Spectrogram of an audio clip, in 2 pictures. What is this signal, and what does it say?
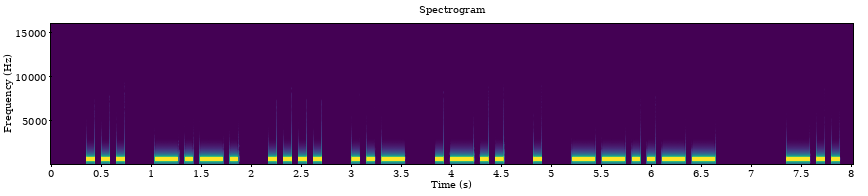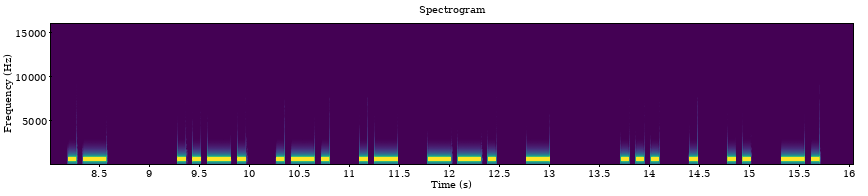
Morse code, heard as a keyed tone, about 16 wpm, 680 Hz. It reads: SCHULE, DA FRAGT SEIN
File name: Morsekurs / Witze / Witz 07. September 2021, 70 F80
